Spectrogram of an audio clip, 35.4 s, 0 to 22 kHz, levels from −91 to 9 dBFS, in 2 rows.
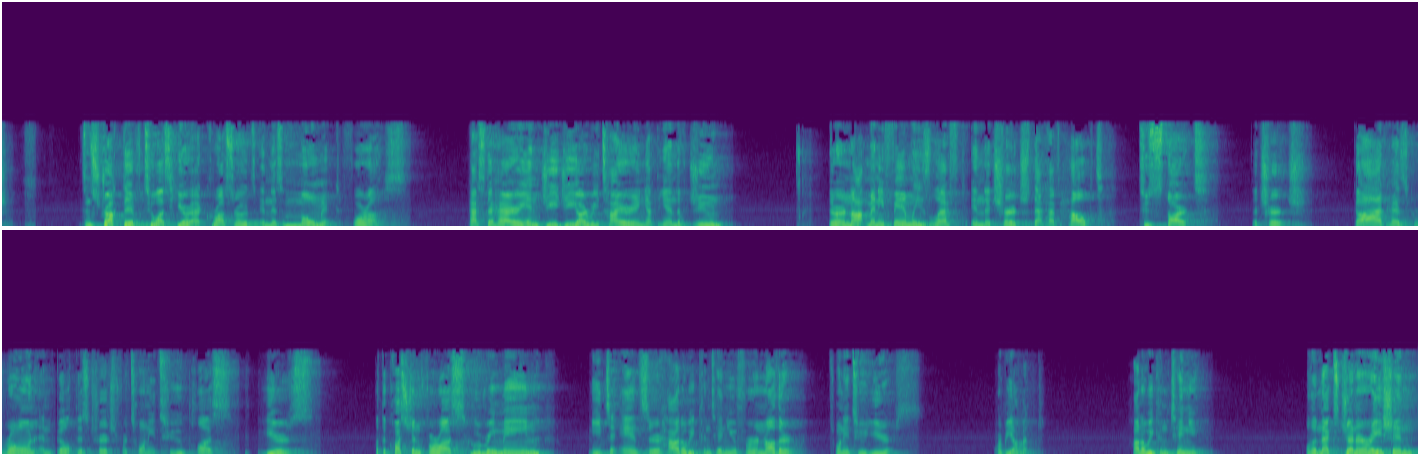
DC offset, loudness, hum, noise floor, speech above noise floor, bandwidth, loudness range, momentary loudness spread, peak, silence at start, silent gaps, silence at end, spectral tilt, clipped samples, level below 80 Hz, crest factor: under 0.1%; -22 LUFS; none; -70 dBFS; 48 dB; 10.5 kHz; 6 LU; 13 LU; -2 dBFS; 0 s; none; 0 s; -3.5 dB/octave; under 0.1%; -54 dBFS; 20 dB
